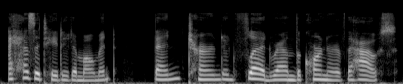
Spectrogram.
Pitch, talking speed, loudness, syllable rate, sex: 220 Hz, 210 wpm, -21 LUFS, 6.0 syllables/s, female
